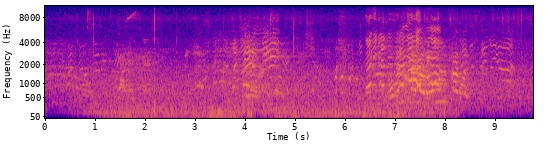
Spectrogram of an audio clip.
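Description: Young women shout and call out to each other outdoors across an open field.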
